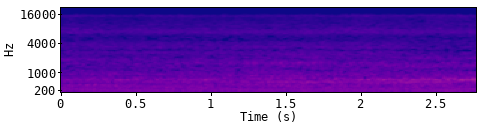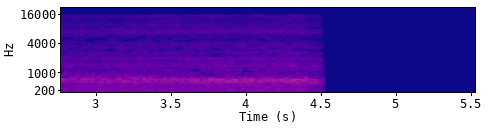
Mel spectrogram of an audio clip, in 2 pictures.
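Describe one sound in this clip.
A motorised sprayer engine hums steadily.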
